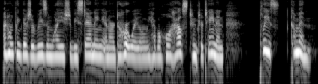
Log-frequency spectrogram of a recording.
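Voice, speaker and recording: Woman acting high-voiced, gracious young lady. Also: brisk, darkish tone, no echo, studio quality, lightly acted. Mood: welcoming. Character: gracious, loyal young woman welcoming a captain. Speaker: voice actor. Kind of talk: romantic fantasy audio roleplay acting.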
